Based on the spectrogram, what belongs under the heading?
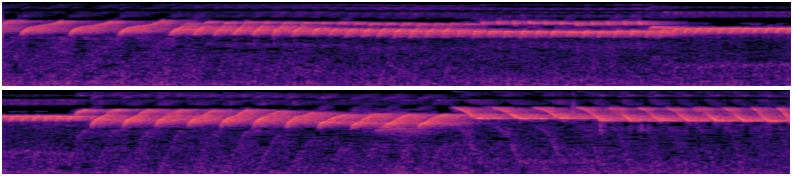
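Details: Singing canary, Spanish timbrado or Belgian style suggested, delivering unbroken high tours: fast trills stepping downward, a level bell-like roll, then sharper rising trills.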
